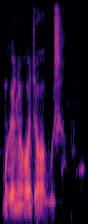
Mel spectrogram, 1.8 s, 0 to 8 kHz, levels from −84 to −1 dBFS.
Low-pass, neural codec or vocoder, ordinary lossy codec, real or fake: 7.2 kHz; vocoder, 44.1 kHz, 128 mel bands every 512 samples, BigVGAN v2; Opus, 16 kbps; fake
